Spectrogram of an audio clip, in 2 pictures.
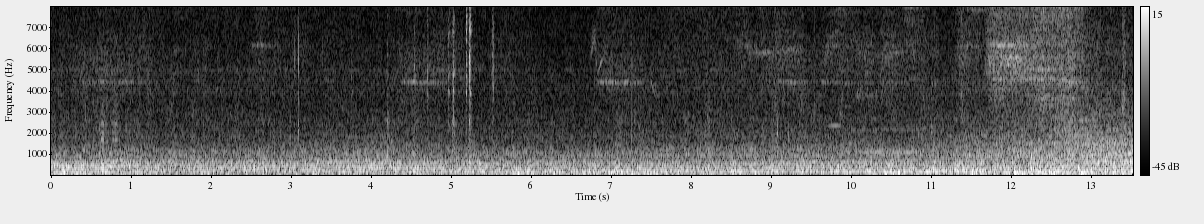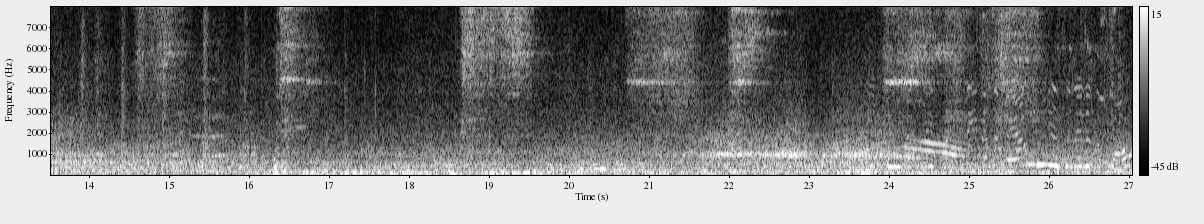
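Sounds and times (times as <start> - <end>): train cars rumbling on rails: 0.0 - 27.0
high hissing wheel squeals: 6.7 - 7.8, 11.6 - 12.9, 14.6 - 17.1, 18.6 - 19.6, 20.7 - 23.0, 23.8 - 27.0.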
